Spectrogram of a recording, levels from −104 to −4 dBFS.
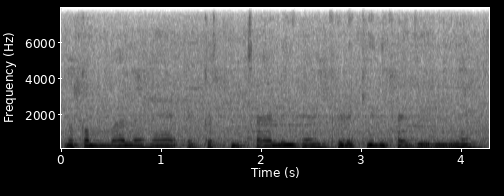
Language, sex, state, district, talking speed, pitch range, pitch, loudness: Hindi, male, Uttar Pradesh, Lalitpur, 155 wpm, 135-145 Hz, 140 Hz, -15 LUFS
